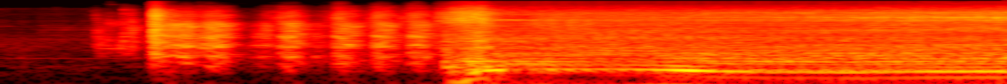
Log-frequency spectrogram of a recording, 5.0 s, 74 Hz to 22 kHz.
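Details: BMW M240i (B58) crash-damaged rebuild after a new high-pressure fuel pump and downpipe/turbo work: starter cranks in even pulses for about 1.5 seconds on a retry, then the engine catches cleanly and settles to a steady idle.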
